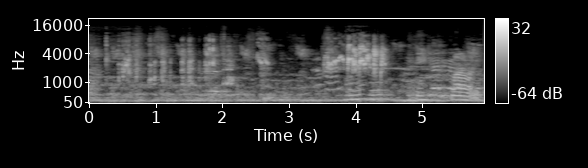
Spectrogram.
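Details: Baby budgerigars about one and a half months old, kept as pets, give a jumble of scratchy chirps and squawks with some warbling notes, amid indoor background noise and faint voices.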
